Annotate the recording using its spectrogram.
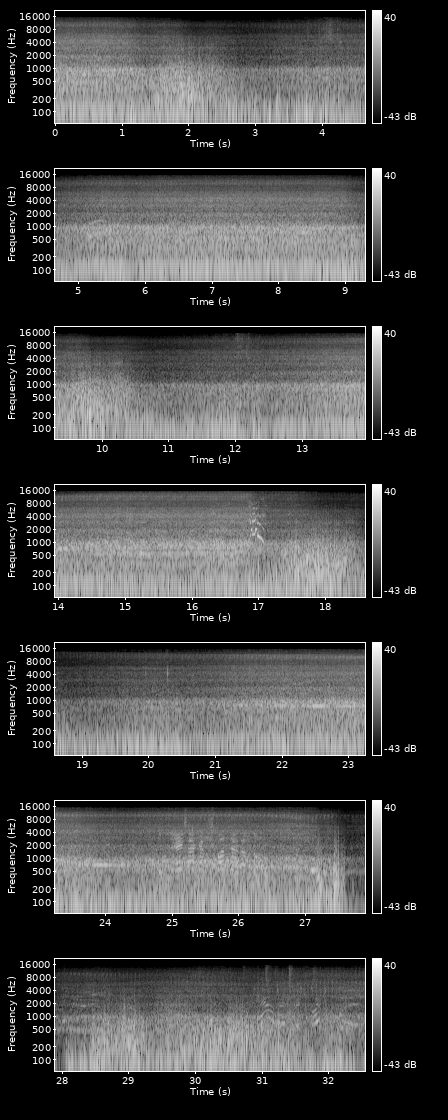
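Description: Mondial Turbine fairground ride in motion, heard from on board: a steady motor hum under wind rushing over the microphone, which surges about every eight seconds as the arm swings through.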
